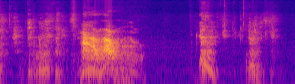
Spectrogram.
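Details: Chihuahua cross pet dogs in aggressive play: short rough growls and yaps in bursts, a louder snarling stretch near the middle, then two brief growling bouts after a pause.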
